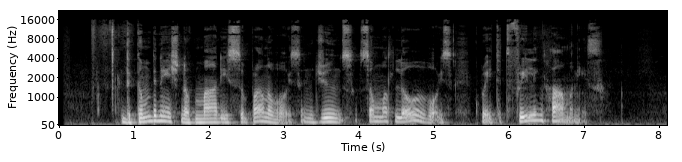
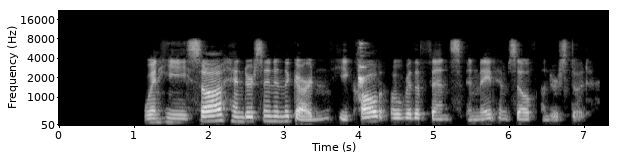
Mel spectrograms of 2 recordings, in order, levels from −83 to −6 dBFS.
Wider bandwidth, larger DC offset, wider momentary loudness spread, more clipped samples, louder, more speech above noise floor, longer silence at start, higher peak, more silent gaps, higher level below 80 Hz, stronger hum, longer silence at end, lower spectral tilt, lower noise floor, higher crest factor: first, 16 kHz vs 8.4 kHz; neither; second, 12 LU vs 15 LU; neither; about the same, -25 LUFS vs -23 LUFS; second, 30 dB vs 62 dB; second, 0.45 s vs 1.15 s; about the same, -6 dBFS vs -4 dBFS; neither; first, -52 dBFS vs -72 dBFS; neither; first, 0.85 s vs 0.25 s; first, -6 dB/octave vs -2.5 dB/octave; second, -54 dBFS vs -86 dBFS; about the same, 20 dB vs 20 dB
